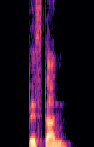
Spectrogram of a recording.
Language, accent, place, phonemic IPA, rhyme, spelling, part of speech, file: German, Germany, Berlin, /bɪs danː/, -an, bis dann, interjection, De-bis dann.ogg
- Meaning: see you then, see you later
